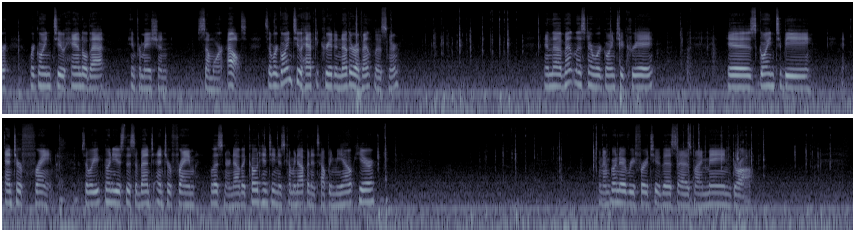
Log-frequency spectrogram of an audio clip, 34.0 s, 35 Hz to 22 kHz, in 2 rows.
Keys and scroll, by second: 8.3-10.6 typing, 12.1-12.5 typing, 25.9-29.0 typing, 30.3-33.7 typing.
